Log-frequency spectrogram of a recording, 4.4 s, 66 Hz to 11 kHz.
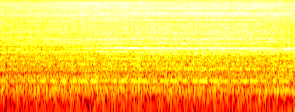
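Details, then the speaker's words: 2002 Chrysler Sebring 2.7 V6 after an alternator replacement, battery voltage low: a smooth idle with a steady hiss and none of the earlier whining; no battery light, lights stable, voltage good; the charging system is normal. "And in my previous videos, you would hear that weird whining sound, which I don't"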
